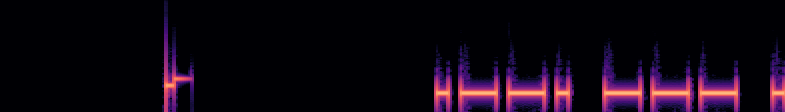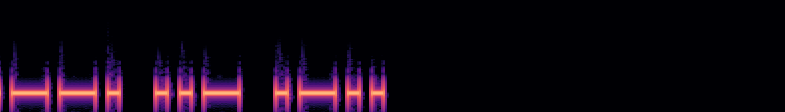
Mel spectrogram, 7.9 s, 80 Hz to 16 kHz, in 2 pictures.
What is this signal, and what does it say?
Morse code, heard as a keyed tone, about 20 wpm, 700 Hz. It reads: POPUL
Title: Build A Word - 5 Letters At A Time - 10-Letter Words - 20wpm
